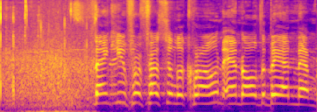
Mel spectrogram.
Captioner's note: applause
